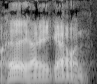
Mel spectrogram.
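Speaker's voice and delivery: put-on Australian hello; Aussie voice. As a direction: try out an Aussie accent on a local. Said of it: "I go".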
